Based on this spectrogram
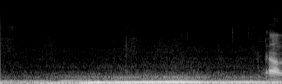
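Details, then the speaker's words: Vehicle with working four-wheel drive, on a test drive: deep, throaty rumble swelling with revs, louder than stock; aftermarket exhaust. "yeah, it definitely is aftermarket. This thing is gonna be loud."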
